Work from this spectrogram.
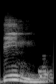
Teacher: বা নুন জের বিন এখানে এক আলিফ গুণনা করবো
